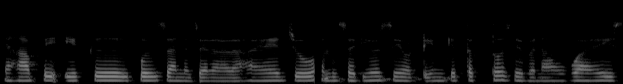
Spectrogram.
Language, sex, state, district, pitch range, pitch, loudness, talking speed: Hindi, female, Bihar, Madhepura, 170-180 Hz, 175 Hz, -43 LUFS, 190 wpm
